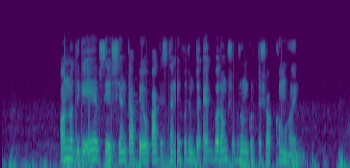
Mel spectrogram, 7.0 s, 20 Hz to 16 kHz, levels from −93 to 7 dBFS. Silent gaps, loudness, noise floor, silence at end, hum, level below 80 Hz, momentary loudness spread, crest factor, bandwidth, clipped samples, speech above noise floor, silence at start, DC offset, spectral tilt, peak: none; -38 LUFS; -63 dBFS; 0 s; none; -52 dBFS; 12 LU; 20 dB; 7.6 kHz; under 0.1%; 25 dB; 0.05 s; under 0.1%; -5.5 dB/octave; -18 dBFS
